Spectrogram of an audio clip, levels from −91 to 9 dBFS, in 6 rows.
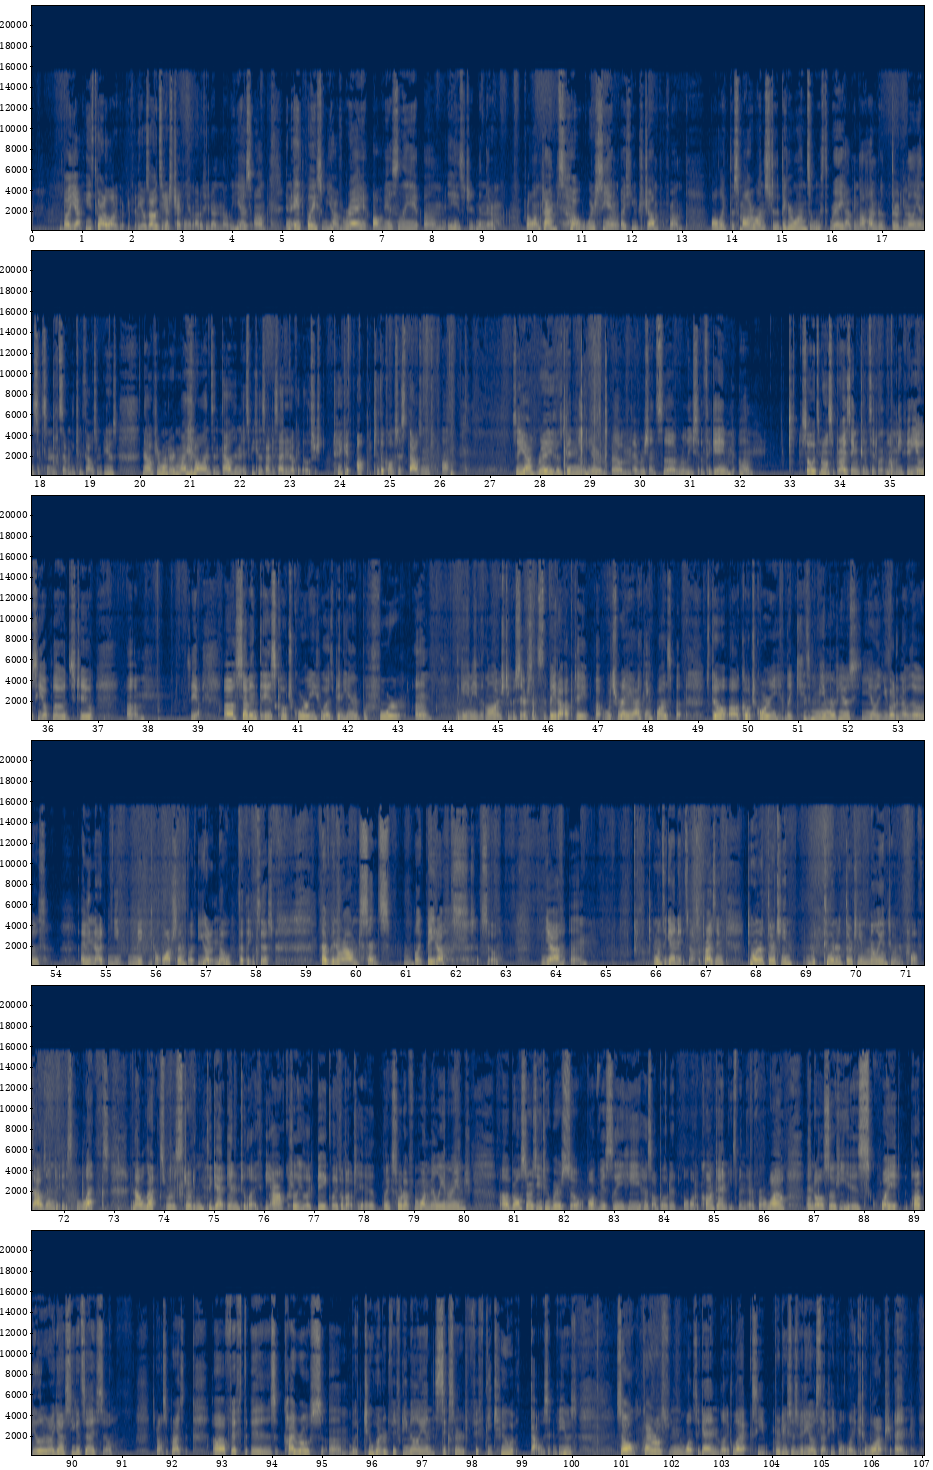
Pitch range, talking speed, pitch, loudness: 245-295 Hz, 155 wpm, 270 Hz, -33 LUFS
